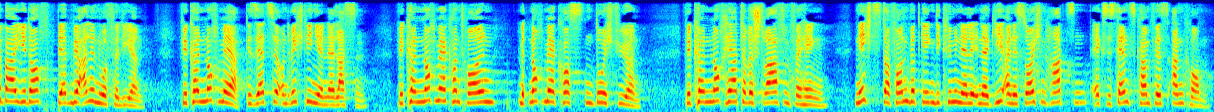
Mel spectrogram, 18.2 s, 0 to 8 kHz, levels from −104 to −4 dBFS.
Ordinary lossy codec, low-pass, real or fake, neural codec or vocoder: none; 7.2 kHz; fake; codec, 16 kHz in and 24 kHz out, 1 kbps, XY-Tokenizer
